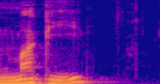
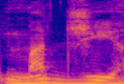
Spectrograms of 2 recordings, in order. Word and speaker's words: Maggi: Und die hat sich für mehrere Sendungen, ging es äh, um die korrekte Aussprache von Maggi. Kennst du, ne? Dieses Würz. – Maggi die Würze. – Genau. Ja. Die mhm. anscheinend tatsächlich Maggi heißt. – Nein. – Was aber nur die Schweizer sagen.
